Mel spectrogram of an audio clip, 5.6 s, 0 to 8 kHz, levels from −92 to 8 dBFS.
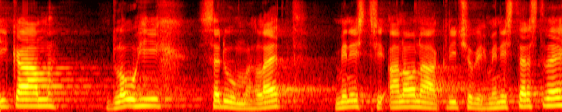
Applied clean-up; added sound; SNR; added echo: none; none; none; none.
